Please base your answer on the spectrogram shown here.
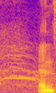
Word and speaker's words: Anj: uh Anj's life which apparently is pronounced an sort of a French pronunciation an oh an's uh time in in the Catholic pool, which apparently wasn't very good.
